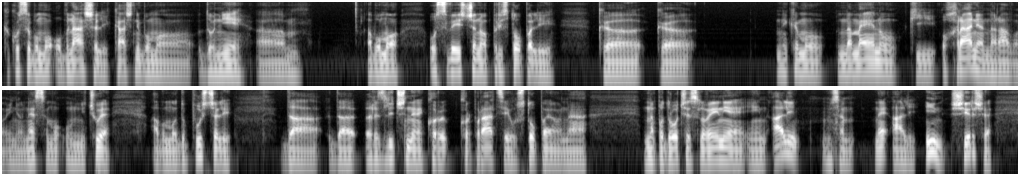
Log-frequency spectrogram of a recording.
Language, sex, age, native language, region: Slovenian, male, 30-49, Slovenian, Central Slovenia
